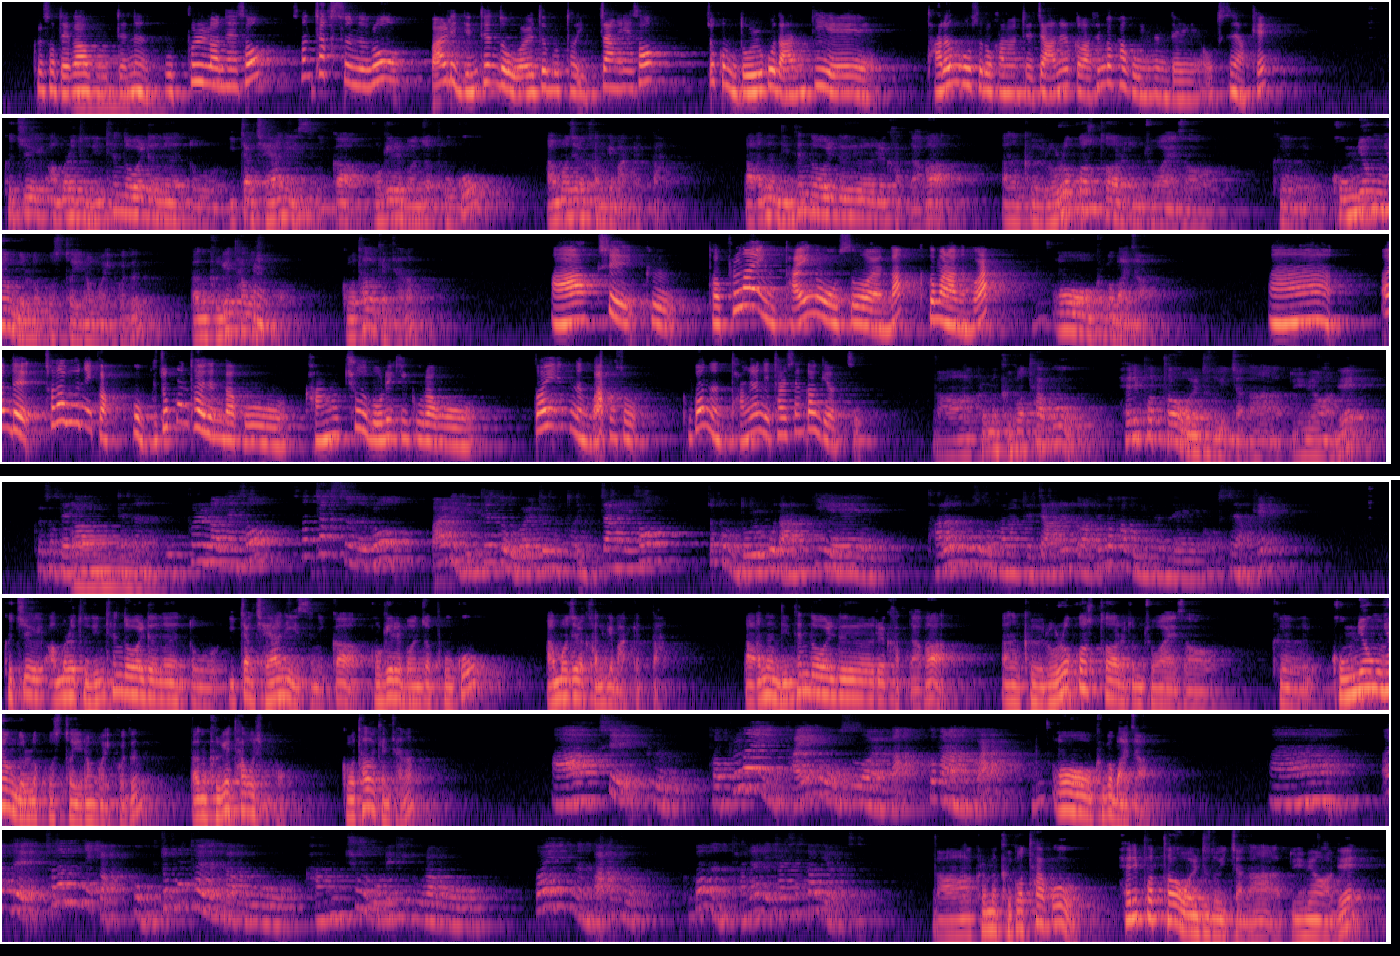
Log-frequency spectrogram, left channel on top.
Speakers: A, on the left (about 55°); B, on the right (about 65°).
A: 그래서 내가
B: 어.
A: 볼 때는 오픈런 해서 선착순으로 빨리 닌텐도 월드부터 입장해서 조금 놀고 난 뒤에 다른 곳으로 가면 되지 않을까 생각하고 있는데 어떻게 생각해?
B: 그치. 아무래도 닌텐도 월드는 또 입장 제한이 있으니까 거기를 먼저 보고 나머지를 가는 게 맞겠다. 나는 닌텐도 월드를 갔다가 나는 그 롤러코스터를 좀 좋아해서 그 공룡형 롤러코스터 이런 거 있거든? 나는 그게 타고
A: 응.
B: 싶어. 그거 타도 괜찮아?
A: 아, 혹시 그 더 플라잉 다이노소어였나? 그거 말하는 거야?
B: 어, 그거 맞아.
A: 아, 아 근데 찾아보니까 그거 무조건 타야 된다고 강추 놀이기구라고 써 있는 거야. 그래서 그거는 당연히 탈 생각이었지.
B: 아, 그러면 그거 타고 해리포터 월드도 있잖아, 또 유명하게.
